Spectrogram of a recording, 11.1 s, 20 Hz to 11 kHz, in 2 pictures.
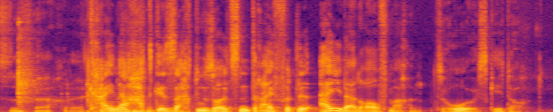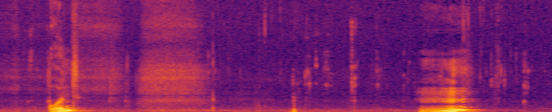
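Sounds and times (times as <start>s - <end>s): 
speech: 0.0s - 5.4s, 6.0s - 6.4s, 9.7s - 10.3s
person chewing bread topped with egg and caviar: 5.3s - 9.7s, 10.3s - 11.0s.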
